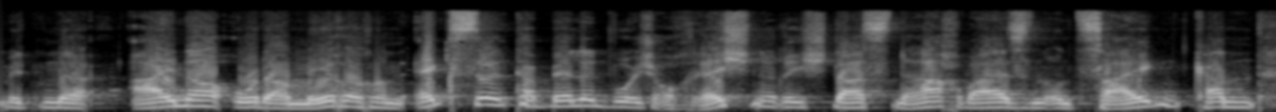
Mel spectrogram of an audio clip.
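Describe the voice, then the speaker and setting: Slow, deliberate German-speaking man. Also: medium pitch, darkish tone. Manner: slow, deliberate explanations with fillers. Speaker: guest, online marketing consultant. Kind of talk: explaining in a podcast interview.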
